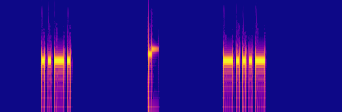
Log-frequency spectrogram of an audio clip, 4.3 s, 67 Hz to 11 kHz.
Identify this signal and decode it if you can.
Morse code, heard as a keyed tone, about 30 wpm, 700 Hz. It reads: F <BT>
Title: Single Character (Letter:Number:Punctuation:Prosign) Alt 30wpm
